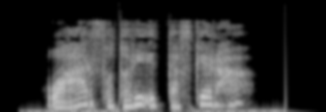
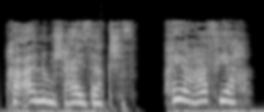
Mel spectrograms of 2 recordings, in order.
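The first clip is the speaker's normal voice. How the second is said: higher, whiny refusal; Habiba refusing; 7 semitones higher than usual. A narrator's reading. Wife refusing the check-up, higher and whiny. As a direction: pitch it up and dig in.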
